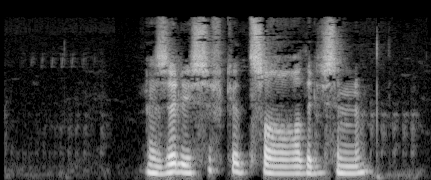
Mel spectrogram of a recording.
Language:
Kabyle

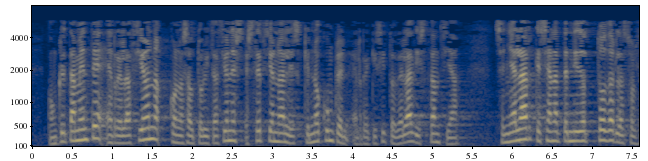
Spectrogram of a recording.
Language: Spanish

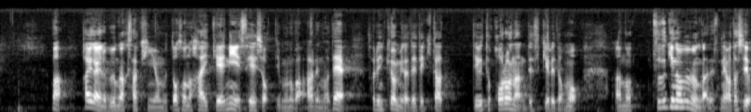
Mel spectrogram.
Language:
Japanese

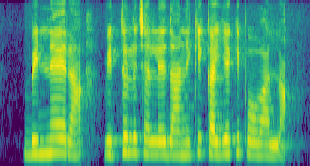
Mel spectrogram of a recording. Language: Telugu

